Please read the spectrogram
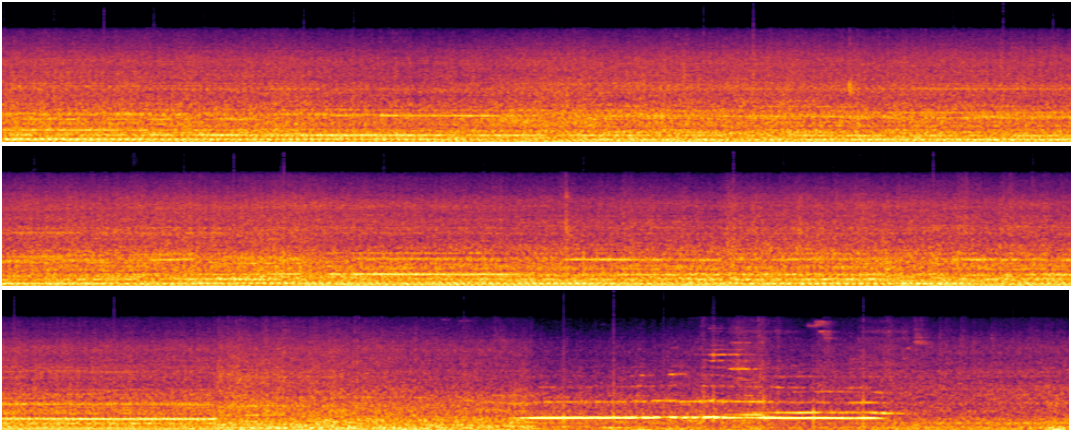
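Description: Inside a moving city bus: steady engine and road rumble, with whining drivetrain tones that rise and fall in pitch as it runs. Near the end the rumble eases and a louder whine climbs in pitch.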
